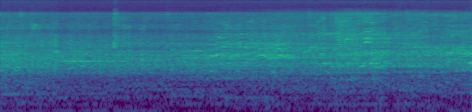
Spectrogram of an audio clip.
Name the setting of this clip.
residential area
